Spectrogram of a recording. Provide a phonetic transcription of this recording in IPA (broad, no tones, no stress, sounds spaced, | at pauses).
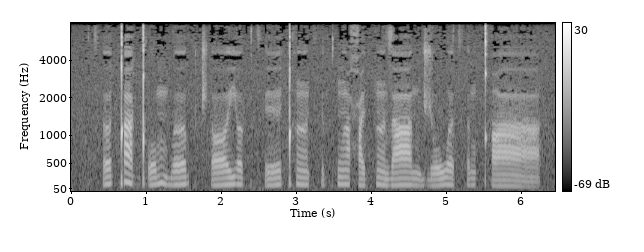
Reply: t͡sʼ ə ǃ a ǃʼ o m b əː kʷ t͡ʃʼ ʌː j əː k t͡sʼ ɪː ǃʰ ə̃ː t͡sʼ ɪ kʷʰ ə̃ː ħ ɪ k ə̃ z aː n d͡ʒ o w ə t͡sʼ ə ŋ qʰ aː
